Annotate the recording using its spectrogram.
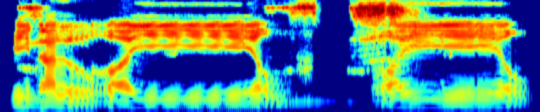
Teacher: Ya, lumayan tapi kurang tebal sedikit ya, kurang tebal lagi karena dha ini dia isti'la, artinya lidah naik ke atas, ya agak melengkung ke atas sehingga suara terkumpul di langit-langit. Minal ghayz.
